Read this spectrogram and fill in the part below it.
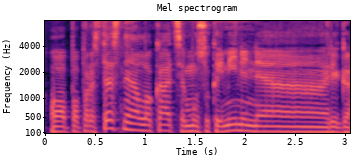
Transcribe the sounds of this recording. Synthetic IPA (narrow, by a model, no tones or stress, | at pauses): oːpɐpɾɐsʲt̪ʲæːsʲnʲɛlˠoːkɑːt̪sʲɪjɛmuːsukɐɪmʲiːnʲɪnʲɛɾʲɪɡɐ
